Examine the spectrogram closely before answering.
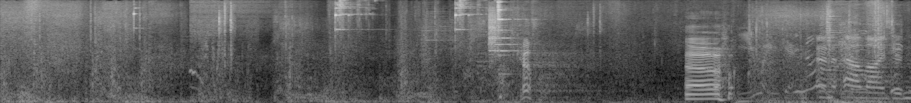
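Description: Fantasy battle sound effects whoosh and clash.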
